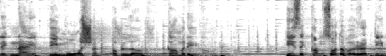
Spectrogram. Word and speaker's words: Kamadeva: Kamadeva, he's the god of? No, you don't say it like that. Kamadeva, he's the god of love.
